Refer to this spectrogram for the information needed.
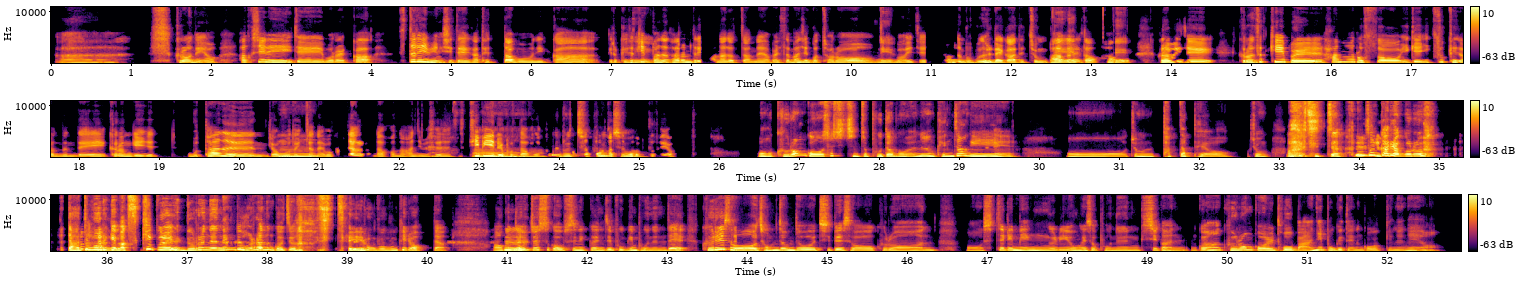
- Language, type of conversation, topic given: Korean, podcast, 스트리밍 시대에 관람 습관은 어떻게 달라졌나요?
- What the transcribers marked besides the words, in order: teeth sucking; other background noise; laughing while speaking: "부분을"; laughing while speaking: "아 진짜 손가락으로"; laugh; laughing while speaking: "아 진짜"; laughing while speaking: "으"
